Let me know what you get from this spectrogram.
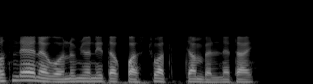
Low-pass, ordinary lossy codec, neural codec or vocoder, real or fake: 3.6 kHz; none; none; real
